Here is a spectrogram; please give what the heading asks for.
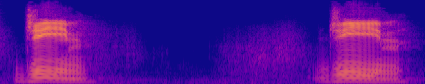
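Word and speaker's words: جيم: Its name is Jiim. Jiim. And the sound it makes, we can write it in English as J. Everyone say for me, Jiim. Jiim. So the sound is J.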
